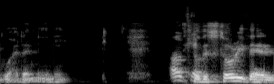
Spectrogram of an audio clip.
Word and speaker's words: Guadagnini: I read it Gordonini, and you pronounce it differently to me. So how do you pronounce it? Oh, I may be wrong, but the way I say it is I take Guadagnini.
